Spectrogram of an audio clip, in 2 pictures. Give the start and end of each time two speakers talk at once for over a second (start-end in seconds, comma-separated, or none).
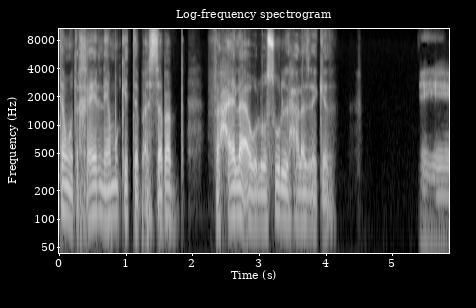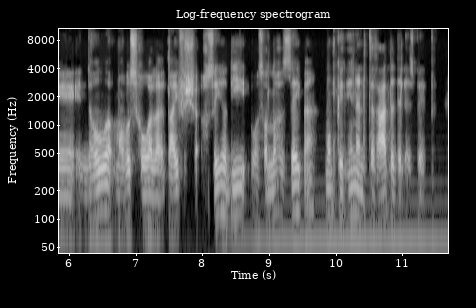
none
